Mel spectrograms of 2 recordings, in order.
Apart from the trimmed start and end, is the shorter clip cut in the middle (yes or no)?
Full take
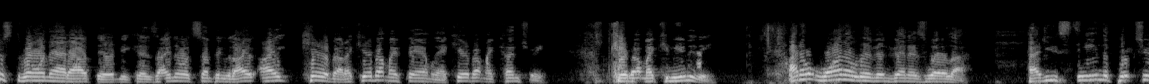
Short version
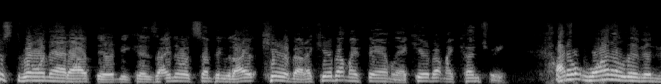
yes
